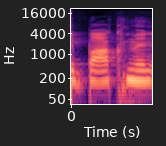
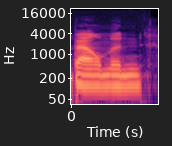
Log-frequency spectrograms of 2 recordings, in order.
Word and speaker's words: Baughman: If you meet her at a convention, please say Bachman and not Bauman.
